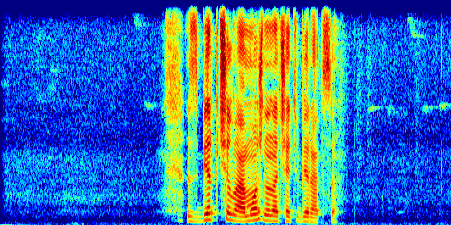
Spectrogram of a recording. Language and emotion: Russian, neutral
